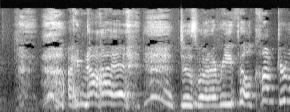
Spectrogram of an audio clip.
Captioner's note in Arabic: تضحك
